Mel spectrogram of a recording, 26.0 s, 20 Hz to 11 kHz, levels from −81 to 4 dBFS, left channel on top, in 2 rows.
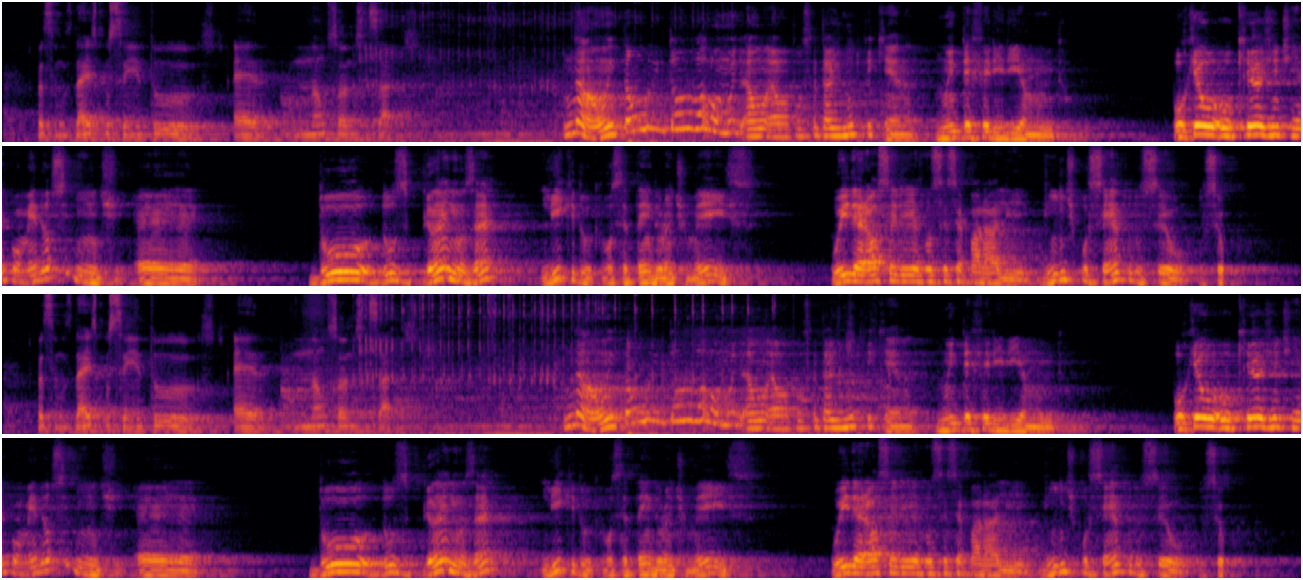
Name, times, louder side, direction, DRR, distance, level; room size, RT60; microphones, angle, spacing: voice 1, 0.4-4.1, equal, 10° right, 5 dB, 1.6 m, -31 dB
sound 1, 2.8-8.9, right 2 dB, 40° right, 1.5 m, -40 dB
voice 2, 5.6-10.6 11.7-15.0 16.1-18.0 18.4-20.5 21.3-25.2, left 2 dB, 25° left, 9 dB, 0.5 m, -20 dB
29.0 x 17.0 x 8.8 m, 2.3 s
head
